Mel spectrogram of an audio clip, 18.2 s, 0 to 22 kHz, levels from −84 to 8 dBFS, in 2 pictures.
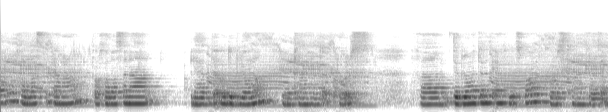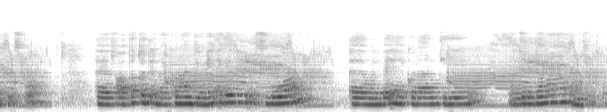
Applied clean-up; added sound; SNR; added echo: none; Musical instrument; 19 dB; reverberation time 2.1 s.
